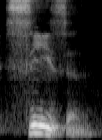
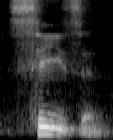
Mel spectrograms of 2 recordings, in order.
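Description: First: The s sound hisses through the front teeth. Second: The same.

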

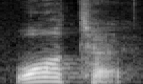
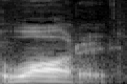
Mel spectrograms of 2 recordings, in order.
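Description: First: British accent, with the t clearly pronounced. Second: American accent, with the t softened. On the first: "イギリス式だったら" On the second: "アメリカ式は"

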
